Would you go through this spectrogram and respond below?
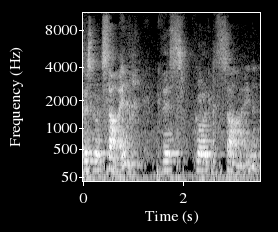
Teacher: the [s] of [ðɪs] is voiceless, so there's a delay in starting the voicing for [g] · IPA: [ˈðɪs ˈg̊ʊd̥ ˈsaɪn]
